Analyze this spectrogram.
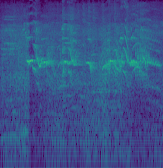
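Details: Alexandrine parakeets in a zoo enclosure at Mysore Zoo, giving a run of short, harsh, high screeching chirps, several notes following in quick succession and overlapping, over a faint background murmur.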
